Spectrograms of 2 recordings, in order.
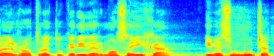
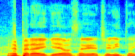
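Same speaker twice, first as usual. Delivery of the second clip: quick, lower brush-off; rushed dismissive father-in-law; 5 semitones lower, much faster than usual. Retold or imitated. Father-in-law brushing off the suitor, fast and low. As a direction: rattle it off lower and quick like a busy dad.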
